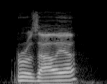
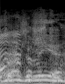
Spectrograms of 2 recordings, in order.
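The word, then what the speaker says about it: Rosalía: Bisco Chito, Rosalia. Did I say that right, boys? – Yeah. No, you didn't. – just Rosalia.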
